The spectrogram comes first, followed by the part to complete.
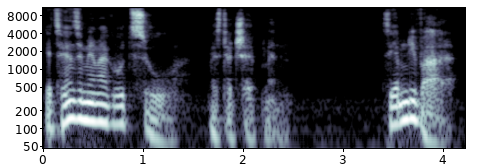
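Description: An actor playing a shrewd, controlled defence lawyer in a German crime radio play, formally polite and insistent. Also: male voice, medium pitch, wildly swooping pitch, normal speed, gravelly, a bit bright, husky, heavily acted. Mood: coolly pressing. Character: shrewd, coolly calculating male defence lawyer.

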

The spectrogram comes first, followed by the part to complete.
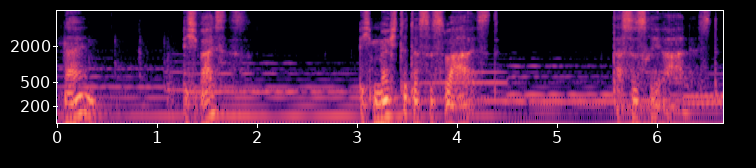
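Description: A gentle, troubled clergyman in a radio drama. The voice is medium in pitch, soft and hesitant, with loud music underneath. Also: takes it slowly. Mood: tender, hushed. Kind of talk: German radio drama acting.

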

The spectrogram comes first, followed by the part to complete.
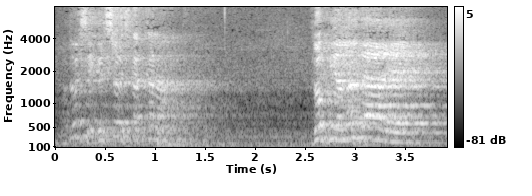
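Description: An actor playing an anguished biblical brother in a radio play, speaking intense, lyrical lines with insistent repetition. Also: male voice, very high-pitched, expressive, moderate pace. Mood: pleading, urgent. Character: anguished biblical brother, a toiling man of the land. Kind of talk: poetic theatrical radio drama. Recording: very echoey, distant, noisy hall.

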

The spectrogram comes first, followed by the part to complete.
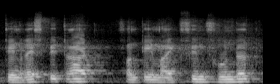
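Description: A man's voice: mid-range voice, fairly even intonation, unhurried. A man reading a statement back in a formal, matter-of-fact way during an interrogation. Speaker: police record taker. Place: echoey interrogation room. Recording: echoey archival tape with faint hiss.

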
